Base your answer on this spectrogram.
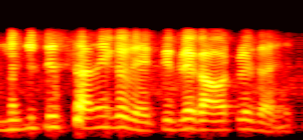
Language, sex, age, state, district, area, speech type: Marathi, male, 45-60, Maharashtra, Thane, rural, conversation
